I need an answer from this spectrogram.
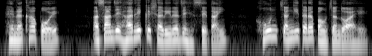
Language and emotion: Sindhi, neutral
